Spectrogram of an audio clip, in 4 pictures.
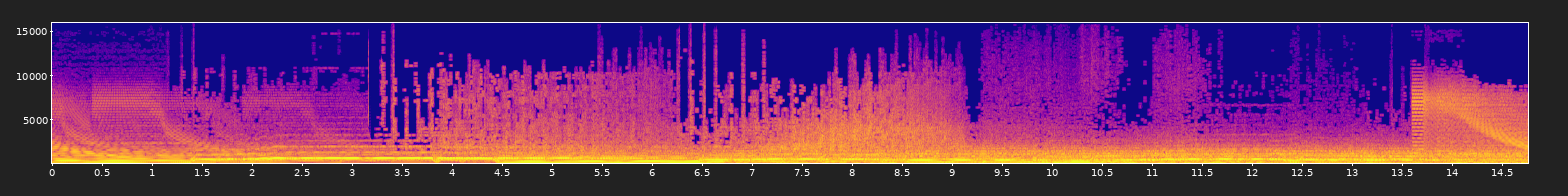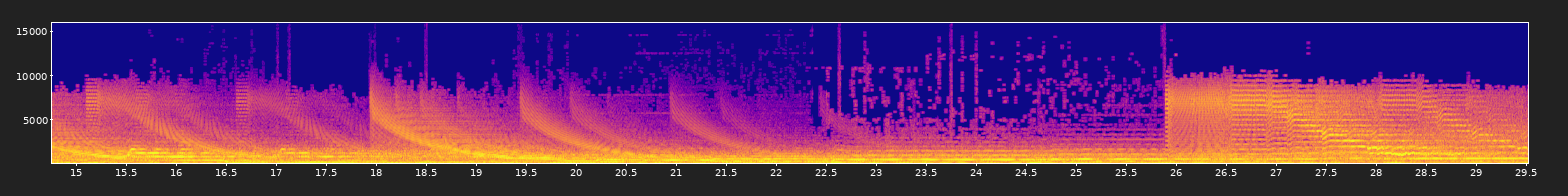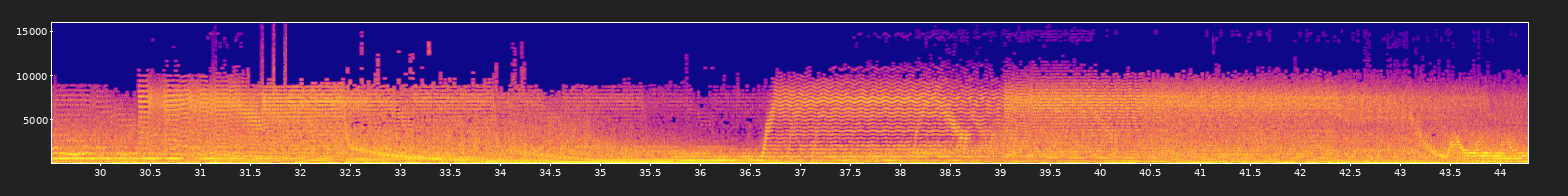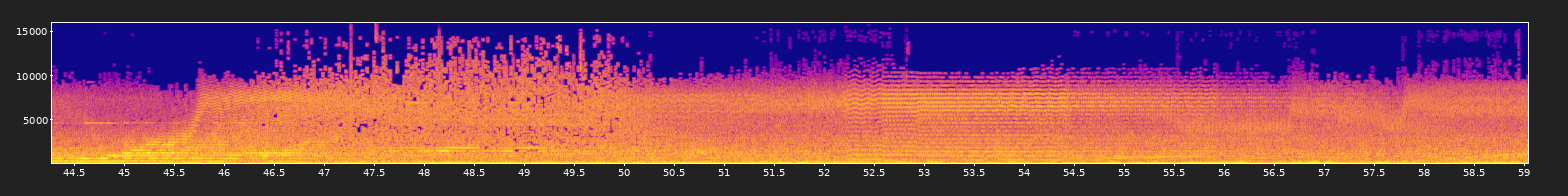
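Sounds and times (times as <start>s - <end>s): electronic synthesizer drone: 0.0s - 59.0s.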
